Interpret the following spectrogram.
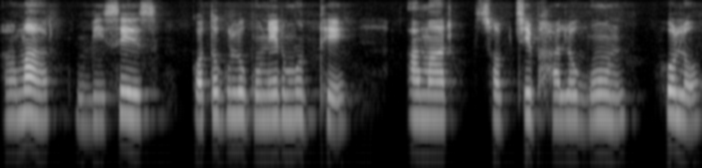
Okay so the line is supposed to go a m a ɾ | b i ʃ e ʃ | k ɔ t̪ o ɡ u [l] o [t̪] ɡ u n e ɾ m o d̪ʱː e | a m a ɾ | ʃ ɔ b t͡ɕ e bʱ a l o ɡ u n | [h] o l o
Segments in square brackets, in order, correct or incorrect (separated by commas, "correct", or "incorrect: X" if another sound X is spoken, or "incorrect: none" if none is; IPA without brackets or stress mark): correct, incorrect: none, correct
